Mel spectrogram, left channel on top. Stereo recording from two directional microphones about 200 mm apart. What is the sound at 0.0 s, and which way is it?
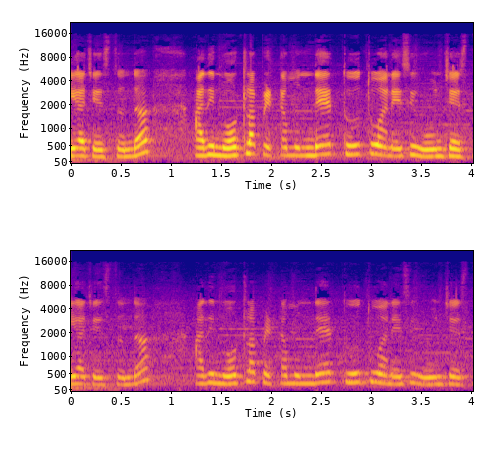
A woman's voice, 35° left (ahead or behind).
